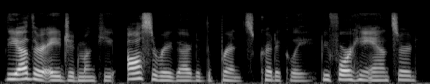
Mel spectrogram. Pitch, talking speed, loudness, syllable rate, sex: 190 Hz, 165 wpm, -20 LUFS, 6.6 syllables/s, female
